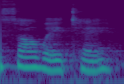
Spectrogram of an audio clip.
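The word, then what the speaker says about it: salvete: one person to watch i ought to be saying solwayte so there you go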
